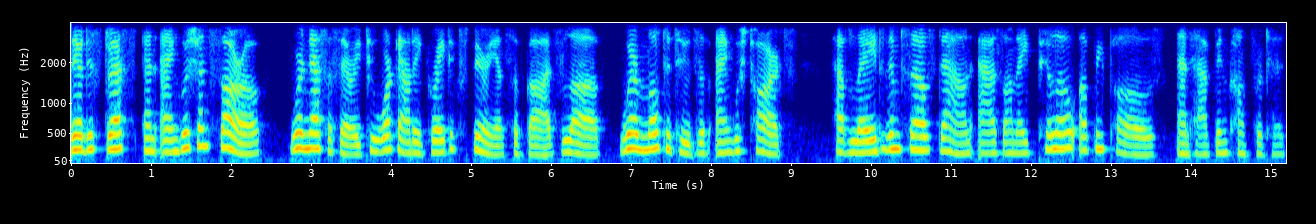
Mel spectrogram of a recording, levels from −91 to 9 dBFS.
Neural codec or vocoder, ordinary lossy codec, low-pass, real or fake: none; Opus, 16 kbps; 3.6 kHz; real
